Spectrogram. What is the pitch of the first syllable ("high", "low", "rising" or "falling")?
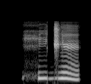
high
